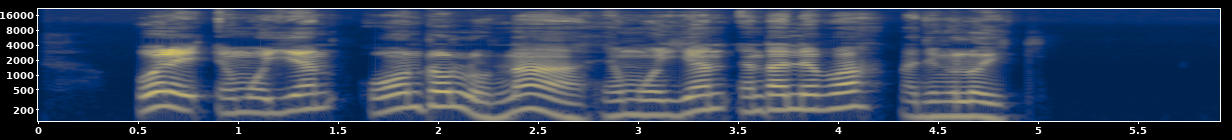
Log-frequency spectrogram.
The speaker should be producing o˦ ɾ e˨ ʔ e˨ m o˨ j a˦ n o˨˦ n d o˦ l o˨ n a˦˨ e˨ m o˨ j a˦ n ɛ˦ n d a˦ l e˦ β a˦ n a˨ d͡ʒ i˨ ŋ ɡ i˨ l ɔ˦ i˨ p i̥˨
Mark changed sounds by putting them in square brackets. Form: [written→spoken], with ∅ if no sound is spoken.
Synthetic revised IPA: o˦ ɾ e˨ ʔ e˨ m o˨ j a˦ n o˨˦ n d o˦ l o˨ n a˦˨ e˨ m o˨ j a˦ n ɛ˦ n d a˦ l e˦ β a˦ n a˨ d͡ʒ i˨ ŋ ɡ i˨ l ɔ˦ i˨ [p→k] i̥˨

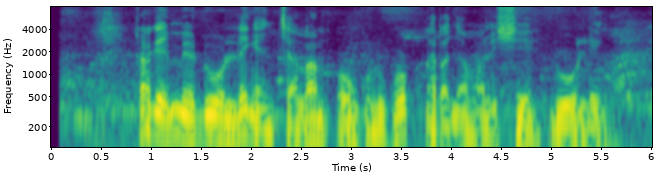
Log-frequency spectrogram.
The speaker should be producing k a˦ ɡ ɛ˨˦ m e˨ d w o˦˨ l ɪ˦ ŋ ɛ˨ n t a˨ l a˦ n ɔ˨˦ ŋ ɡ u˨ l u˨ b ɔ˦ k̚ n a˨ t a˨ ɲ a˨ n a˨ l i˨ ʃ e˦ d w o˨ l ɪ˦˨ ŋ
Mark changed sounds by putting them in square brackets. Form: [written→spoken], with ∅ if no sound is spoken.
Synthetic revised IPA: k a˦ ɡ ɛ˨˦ m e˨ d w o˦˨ l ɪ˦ ŋ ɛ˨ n [t→t͡ʃ] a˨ l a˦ n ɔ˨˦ ŋ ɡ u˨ l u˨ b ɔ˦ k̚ n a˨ t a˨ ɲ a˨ [n→m] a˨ l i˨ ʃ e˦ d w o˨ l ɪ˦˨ ŋ

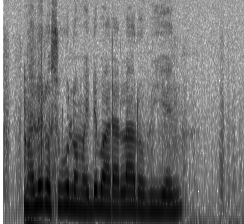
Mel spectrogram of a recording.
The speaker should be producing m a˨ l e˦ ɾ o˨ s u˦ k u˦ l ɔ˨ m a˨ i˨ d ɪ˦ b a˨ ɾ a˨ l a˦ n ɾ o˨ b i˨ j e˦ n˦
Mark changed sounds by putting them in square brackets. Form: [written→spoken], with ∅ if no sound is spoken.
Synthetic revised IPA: m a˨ l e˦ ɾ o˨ s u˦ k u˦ l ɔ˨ m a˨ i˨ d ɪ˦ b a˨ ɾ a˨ l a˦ [n→∅] ɾ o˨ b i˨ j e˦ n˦

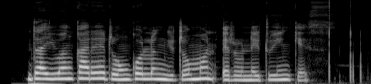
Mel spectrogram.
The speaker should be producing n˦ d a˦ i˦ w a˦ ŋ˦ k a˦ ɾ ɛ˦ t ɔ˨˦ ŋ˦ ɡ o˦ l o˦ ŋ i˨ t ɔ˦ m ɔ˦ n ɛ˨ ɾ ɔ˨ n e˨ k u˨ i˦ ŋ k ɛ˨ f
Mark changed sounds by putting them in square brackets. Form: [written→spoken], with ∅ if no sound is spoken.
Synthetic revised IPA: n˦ d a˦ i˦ w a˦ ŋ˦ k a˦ ɾ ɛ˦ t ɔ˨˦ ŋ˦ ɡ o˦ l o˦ ŋ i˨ t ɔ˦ m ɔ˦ n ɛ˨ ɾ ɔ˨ n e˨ [k→t] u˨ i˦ ŋ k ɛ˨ [f→s]

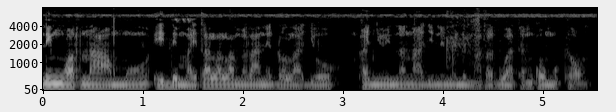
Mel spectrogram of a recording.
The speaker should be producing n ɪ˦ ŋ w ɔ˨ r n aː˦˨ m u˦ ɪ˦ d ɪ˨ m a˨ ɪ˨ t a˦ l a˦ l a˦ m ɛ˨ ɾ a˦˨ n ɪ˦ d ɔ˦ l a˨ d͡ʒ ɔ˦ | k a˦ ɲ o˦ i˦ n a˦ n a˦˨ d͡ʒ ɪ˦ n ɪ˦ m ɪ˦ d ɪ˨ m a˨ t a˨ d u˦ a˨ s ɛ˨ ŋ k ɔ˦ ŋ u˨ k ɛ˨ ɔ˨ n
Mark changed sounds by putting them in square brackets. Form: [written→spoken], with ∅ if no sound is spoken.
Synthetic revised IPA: n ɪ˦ ŋ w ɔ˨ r n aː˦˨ m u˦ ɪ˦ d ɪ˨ m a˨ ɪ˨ t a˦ l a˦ l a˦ m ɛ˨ ɾ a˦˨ n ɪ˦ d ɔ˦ l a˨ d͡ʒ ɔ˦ | k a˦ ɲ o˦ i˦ n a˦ n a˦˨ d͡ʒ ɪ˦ n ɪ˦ m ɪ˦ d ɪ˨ m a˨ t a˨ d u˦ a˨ [s→t] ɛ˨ ŋ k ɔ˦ ŋ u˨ k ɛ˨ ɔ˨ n

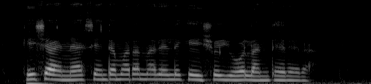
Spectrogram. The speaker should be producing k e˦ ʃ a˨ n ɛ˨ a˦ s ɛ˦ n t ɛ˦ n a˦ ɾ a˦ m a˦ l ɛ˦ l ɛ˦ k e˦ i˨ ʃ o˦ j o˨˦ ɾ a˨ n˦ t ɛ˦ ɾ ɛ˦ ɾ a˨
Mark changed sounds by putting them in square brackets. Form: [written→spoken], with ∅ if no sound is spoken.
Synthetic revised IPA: k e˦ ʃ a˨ n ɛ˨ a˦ s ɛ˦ n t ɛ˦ [n→m] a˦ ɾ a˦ [m→n] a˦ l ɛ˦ l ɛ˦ k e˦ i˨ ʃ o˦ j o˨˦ [ɾ→l] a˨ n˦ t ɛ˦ ɾ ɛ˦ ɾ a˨

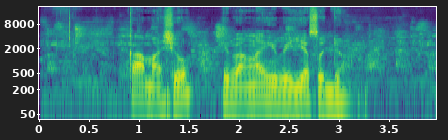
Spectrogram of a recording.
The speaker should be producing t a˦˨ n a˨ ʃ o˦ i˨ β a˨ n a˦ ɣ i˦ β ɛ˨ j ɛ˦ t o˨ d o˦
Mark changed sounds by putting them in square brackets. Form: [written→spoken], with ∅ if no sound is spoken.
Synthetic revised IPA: [t→k] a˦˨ [n→m] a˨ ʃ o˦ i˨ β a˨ [n→ŋ] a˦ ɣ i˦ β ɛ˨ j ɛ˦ [t→s] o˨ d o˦

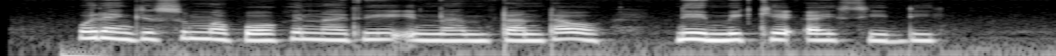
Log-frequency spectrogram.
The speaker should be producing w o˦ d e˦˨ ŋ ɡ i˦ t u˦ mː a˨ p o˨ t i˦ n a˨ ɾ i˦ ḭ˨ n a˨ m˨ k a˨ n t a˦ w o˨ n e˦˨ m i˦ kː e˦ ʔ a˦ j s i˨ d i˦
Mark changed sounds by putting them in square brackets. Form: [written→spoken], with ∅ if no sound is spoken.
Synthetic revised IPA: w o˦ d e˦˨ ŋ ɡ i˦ [t→s] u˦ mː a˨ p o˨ [t→k] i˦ n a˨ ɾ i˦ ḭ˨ n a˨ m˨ [k→t] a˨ n t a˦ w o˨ n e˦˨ m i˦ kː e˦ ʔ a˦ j s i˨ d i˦

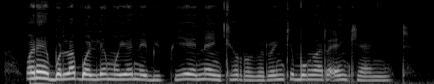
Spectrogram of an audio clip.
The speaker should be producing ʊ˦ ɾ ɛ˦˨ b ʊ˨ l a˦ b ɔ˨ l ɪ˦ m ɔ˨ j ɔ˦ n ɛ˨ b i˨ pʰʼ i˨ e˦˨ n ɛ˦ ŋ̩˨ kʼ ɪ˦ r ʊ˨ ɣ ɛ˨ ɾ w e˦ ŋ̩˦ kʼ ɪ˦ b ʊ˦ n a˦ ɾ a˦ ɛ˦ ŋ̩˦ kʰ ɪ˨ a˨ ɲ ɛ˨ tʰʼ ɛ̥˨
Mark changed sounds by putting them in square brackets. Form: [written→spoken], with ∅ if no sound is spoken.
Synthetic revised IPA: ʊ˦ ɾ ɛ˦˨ b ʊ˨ l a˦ b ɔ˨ l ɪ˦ m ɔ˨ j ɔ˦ n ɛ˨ b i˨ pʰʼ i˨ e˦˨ n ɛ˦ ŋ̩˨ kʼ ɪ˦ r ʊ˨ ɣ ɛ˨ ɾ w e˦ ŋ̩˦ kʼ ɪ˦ b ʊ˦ [n→ŋ] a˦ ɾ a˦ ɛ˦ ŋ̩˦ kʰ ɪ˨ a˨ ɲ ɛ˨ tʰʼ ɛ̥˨

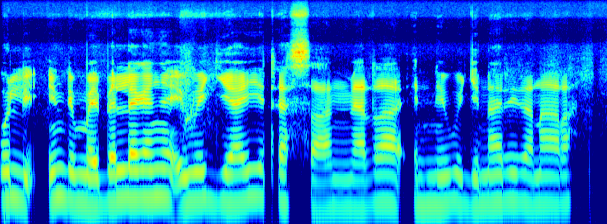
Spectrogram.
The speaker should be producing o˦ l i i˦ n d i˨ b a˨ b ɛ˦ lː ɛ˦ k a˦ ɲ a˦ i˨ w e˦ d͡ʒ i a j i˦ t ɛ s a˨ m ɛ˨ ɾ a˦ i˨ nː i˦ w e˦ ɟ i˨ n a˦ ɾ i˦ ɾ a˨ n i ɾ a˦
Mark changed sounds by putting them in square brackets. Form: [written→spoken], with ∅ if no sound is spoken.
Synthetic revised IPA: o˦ l i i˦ n d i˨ [b→m] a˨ b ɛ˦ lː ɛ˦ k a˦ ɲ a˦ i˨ w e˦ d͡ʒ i a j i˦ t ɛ s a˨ m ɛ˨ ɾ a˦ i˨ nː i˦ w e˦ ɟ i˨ n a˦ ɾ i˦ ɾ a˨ n [i→a] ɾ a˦

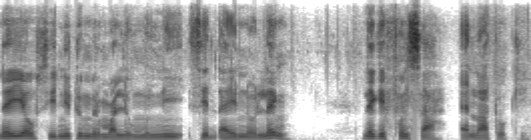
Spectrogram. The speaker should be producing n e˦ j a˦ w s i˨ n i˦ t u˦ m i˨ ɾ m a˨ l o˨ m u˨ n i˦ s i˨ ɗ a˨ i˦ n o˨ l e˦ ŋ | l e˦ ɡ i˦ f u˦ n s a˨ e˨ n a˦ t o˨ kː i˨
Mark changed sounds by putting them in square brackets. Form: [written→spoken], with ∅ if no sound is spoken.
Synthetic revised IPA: n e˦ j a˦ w s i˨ n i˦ t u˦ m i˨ ɾ m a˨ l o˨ m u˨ n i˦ s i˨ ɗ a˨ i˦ n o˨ l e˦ ŋ | l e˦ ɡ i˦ f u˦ n s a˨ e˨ n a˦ t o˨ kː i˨

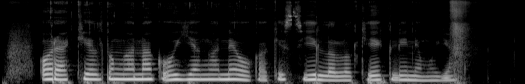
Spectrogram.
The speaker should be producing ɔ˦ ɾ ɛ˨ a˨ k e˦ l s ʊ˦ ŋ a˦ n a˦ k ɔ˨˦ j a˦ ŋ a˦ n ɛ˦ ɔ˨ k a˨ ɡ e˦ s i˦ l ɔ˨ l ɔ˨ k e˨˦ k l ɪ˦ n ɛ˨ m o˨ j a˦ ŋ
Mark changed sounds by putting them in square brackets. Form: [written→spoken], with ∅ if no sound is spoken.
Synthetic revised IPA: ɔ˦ ɾ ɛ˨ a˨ k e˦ l [s→t] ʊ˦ ŋ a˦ n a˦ k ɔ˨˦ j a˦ ŋ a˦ n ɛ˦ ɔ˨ k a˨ [ɡ→k] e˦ s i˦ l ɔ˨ l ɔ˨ k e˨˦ k l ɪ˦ n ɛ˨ m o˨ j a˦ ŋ

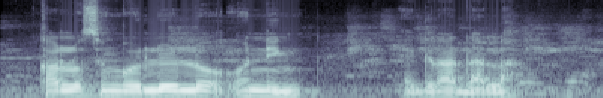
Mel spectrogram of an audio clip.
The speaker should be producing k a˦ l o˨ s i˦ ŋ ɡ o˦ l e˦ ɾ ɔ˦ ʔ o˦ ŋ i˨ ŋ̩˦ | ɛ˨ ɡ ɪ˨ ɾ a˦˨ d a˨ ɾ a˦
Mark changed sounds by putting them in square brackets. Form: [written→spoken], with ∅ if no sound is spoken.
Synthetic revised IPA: k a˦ l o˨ s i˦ ŋ ɡ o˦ l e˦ [ɾ→l] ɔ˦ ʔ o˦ [ŋ→n] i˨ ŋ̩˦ | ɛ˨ ɡ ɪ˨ ɾ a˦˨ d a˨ [ɾ→l] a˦

